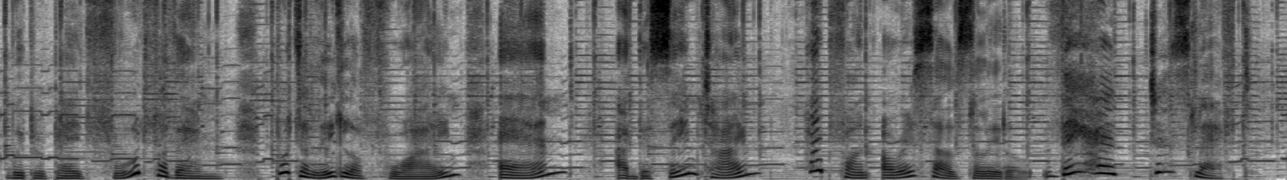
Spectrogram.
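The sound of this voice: With faint music in the background, a woman puts on a character voice, fairly low and dark and mellow in tone, speaking slowly with few pauses and very wide pitch swings.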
